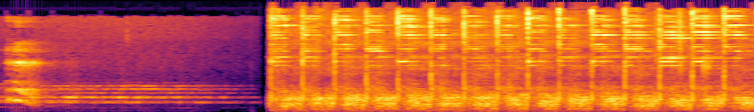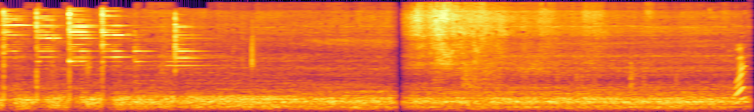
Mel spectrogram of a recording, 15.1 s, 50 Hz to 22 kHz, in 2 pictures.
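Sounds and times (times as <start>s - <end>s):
hammer striking hot steel on anvil: 2.7s - 10.2s.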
